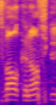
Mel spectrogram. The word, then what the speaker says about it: Volkanovski: Spot on, Alex Volkanovski. You pronounced it spot on, Michael Craig.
